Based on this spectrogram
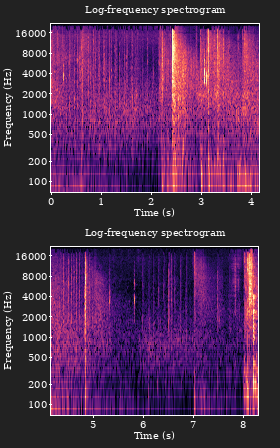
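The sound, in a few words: tank firing a shot in a video game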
